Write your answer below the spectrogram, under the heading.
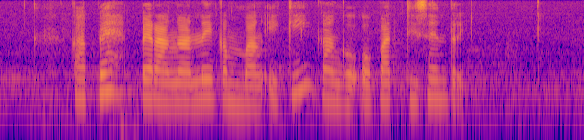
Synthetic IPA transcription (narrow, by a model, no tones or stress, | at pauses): kab̥ɛhpeɾaŋanekəmbaŋḭkikaŋɡoʔob̥a̤t̪̚d̪̥i̤sɛnt̪ɾḭ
